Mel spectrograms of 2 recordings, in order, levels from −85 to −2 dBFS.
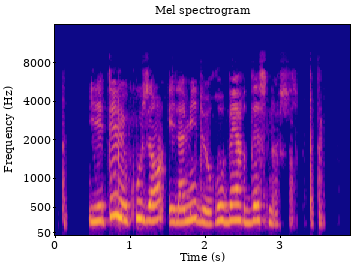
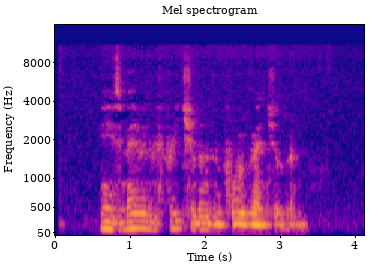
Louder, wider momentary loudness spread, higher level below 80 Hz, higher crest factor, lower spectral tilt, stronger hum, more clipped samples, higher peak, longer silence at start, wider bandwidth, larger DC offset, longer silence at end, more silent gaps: about the same, -23 LUFS vs -25 LUFS; first, 17 LU vs 11 LU; second, -78 dBFS vs -62 dBFS; about the same, 16 dB vs 18 dB; second, -4.5 dB/octave vs -6.5 dB/octave; neither; neither; about the same, -8 dBFS vs -8 dBFS; about the same, 0.1 s vs 0.05 s; second, 9.6 kHz vs 11.5 kHz; neither; second, 0.35 s vs 0.75 s; neither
